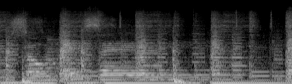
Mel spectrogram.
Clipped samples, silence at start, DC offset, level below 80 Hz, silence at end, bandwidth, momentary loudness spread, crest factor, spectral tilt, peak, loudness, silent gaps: under 0.1%; 0 s; under 0.1%; -24 dBFS; 0 s; 13.5 kHz; 5 LU; 14 dB; -5.5 dB/octave; -6 dBFS; -22 LUFS; none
